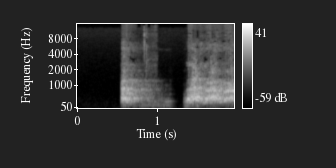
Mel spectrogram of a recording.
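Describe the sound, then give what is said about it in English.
A dog barks twice in quick succession, each bark loud, with a brief pause between them and no voices. “dog believes you. He's got good voice. He's coming through pretty good.”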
